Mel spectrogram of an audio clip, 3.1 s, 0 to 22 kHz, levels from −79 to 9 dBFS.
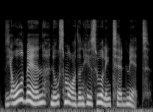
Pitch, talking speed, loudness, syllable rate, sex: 220 Hz, 215 wpm, -17 LUFS, 4.7 syllables/s, female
